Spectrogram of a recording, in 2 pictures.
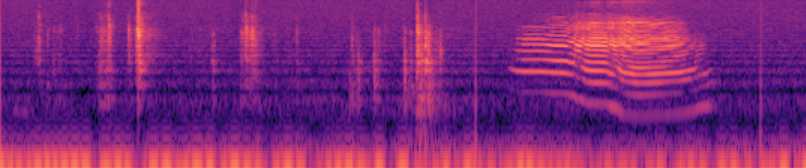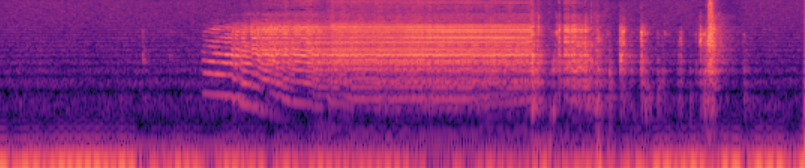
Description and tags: This is simple. I put key into keyhole, unlock, open door, step in, close door and lock from inside. This was recorded a year ago and the door is still creaking. Got to fix it now,
creak, door, lock, close, unlock, wooden, open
